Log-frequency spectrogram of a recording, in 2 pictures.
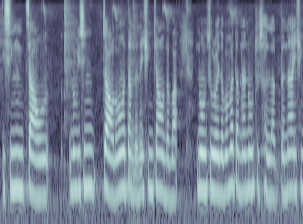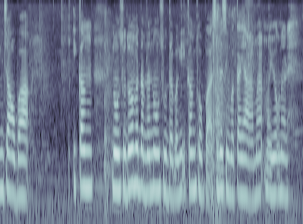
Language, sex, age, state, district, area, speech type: Manipuri, female, 18-30, Manipur, Thoubal, rural, spontaneous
